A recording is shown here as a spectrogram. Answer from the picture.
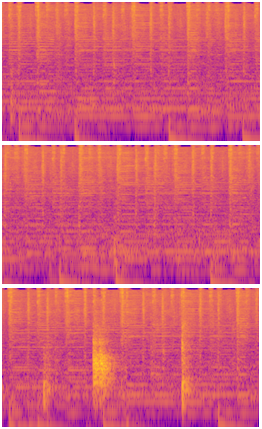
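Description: Background music with a steady beat. Near the end, three short sharp knocks from the metal tamper and portafilter being handled, the second the loudest.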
